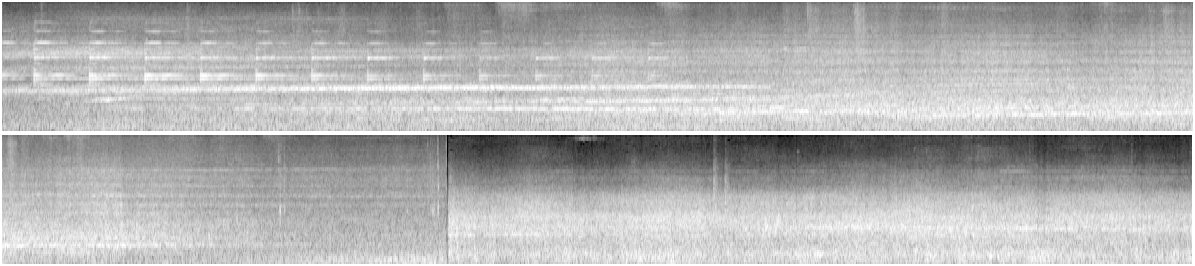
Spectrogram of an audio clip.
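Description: A Metra Electric bilevel electric train running past at close range, with steady rail and wheel noise and a motor whine that falls in pitch over the first ten seconds. About two-thirds through, the sound changes abruptly to a steadier, more distant rushing noise.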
